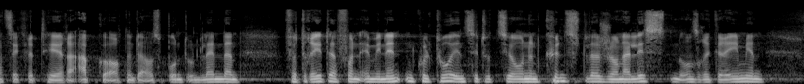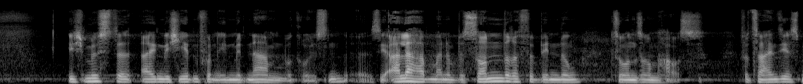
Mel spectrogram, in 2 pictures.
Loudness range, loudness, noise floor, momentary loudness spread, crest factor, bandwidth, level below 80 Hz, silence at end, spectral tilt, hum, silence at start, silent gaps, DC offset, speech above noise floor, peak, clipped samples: 3 LU; -23 LUFS; -49 dBFS; 11 LU; 24 dB; 13.5 kHz; -62 dBFS; 0.05 s; -4.5 dB/octave; none; 0 s; none; under 0.1%; 26 dB; 0 dBFS; under 0.1%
